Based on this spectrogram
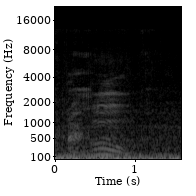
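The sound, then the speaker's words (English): A steady low rumble fills the inside of a car parked by a fire hydrant in Phoenix, constant, with a brief stretch of someone speaking over it near the start. “We're in the car, right?”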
